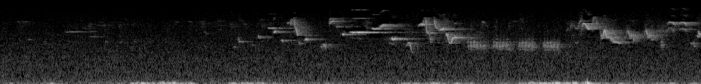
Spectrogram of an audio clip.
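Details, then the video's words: Common starling song of thin, slurred whistles that dip and glide, some sliding downward, over steady low background rumble. "Скворец. Часть 2. Голоса птиц"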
